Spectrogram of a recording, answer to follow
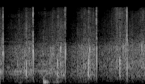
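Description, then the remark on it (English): A crowd claps steadily for the staff, a dense patter of many hands with sharper individual claps popping out above the steady wash of applause. “So everyone on staff, can you give our staff a round of applause?”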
